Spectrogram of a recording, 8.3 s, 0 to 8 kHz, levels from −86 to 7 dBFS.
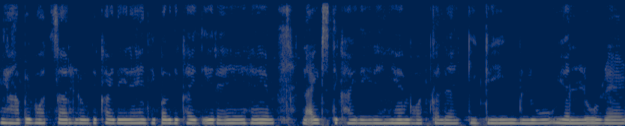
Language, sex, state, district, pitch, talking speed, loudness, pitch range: Hindi, female, Bihar, East Champaran, 210 Hz, 185 wpm, -38 LUFS, 210-215 Hz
